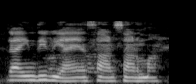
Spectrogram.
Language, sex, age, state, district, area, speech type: Sindhi, female, 60+, Delhi, South Delhi, urban, spontaneous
